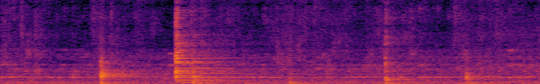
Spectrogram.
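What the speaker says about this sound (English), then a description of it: "I'm just gonna break off the meat and mix the ingredients" Hamburger meat seasoned with pepper is broken up and stirred in a frying pan, with a few sharp utensil scrapes and knocks against the pan over a low, steady sizzle.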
